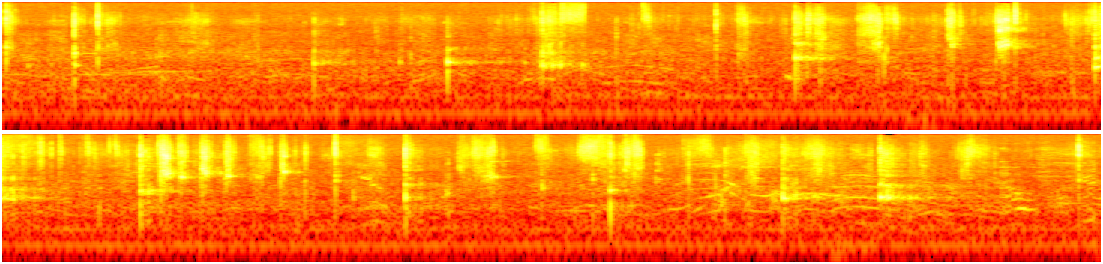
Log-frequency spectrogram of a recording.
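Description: Pickleball rally: paddles striking the hard plastic ball with sharp pocks, about a dozen hits spaced roughly half a second to a second apart.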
